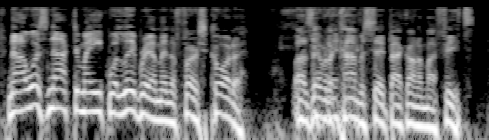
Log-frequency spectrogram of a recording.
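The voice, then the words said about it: Imitates another person's voice. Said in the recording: “Are you doing your impression of Tom Brady there? ... I was doing Feely, actually.”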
